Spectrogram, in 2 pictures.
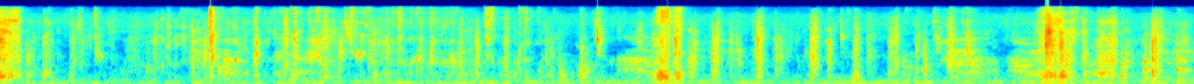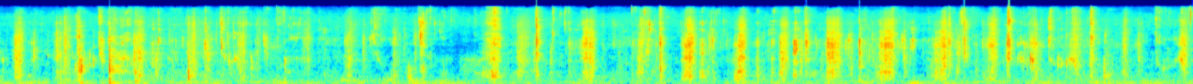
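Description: Close-miked eating sounds: chewing and crunching of kimchi and mouthfuls of soup with rice, as a dense run of wet clicks and crackles. A few louder, longer sounds come about eight and thirteen seconds in.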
